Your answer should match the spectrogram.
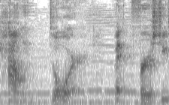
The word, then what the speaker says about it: Houndour: If by Hound Hour, when you typed it H-O-U-N-D, line, and then hour as in like on a clock, which is the incorrect way to say it. If by spelling it like that, you somehow meant Houndour, D-O-O-R, then yes.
